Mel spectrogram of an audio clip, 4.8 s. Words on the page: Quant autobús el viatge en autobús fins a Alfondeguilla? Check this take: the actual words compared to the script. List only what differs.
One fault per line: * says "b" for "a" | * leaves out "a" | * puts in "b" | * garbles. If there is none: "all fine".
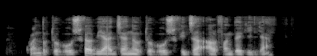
all fine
